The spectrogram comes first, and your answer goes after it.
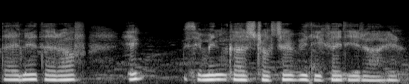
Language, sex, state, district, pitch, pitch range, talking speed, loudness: Hindi, female, Arunachal Pradesh, Papum Pare, 215 Hz, 205-225 Hz, 160 wpm, -14 LUFS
